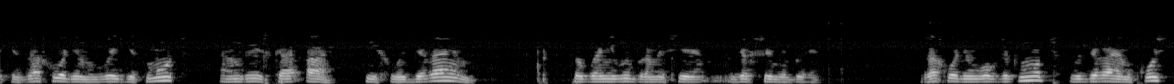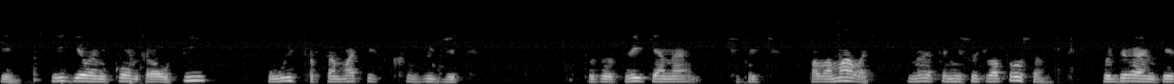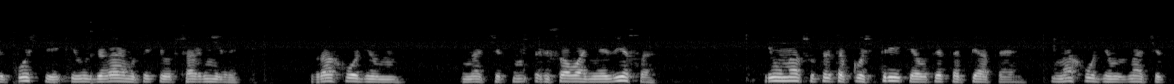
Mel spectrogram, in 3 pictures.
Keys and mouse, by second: 0.3-1.5 drag, 2.7 a, 8.4-9.5 drag, 11.0 shift+click, 12.9 ctrl+p, 16.4-17.7 middle drag, 19.4 middle click, 22.4 click, 24.1 shift+click, 26.1-29.2 drag, 30.2 middle click, 34.0 click.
